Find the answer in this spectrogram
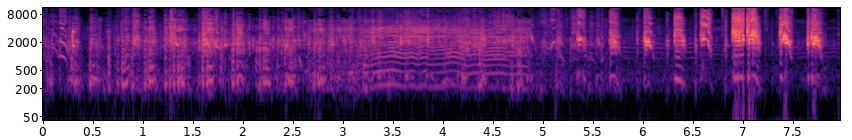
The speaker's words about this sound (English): It's the black-browed albatross that's laughing, and the high-pitched squawking comes from rockhopper penguins. Both of these species are awkward and ungainly on land, but masters of the wild waves that surround them.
